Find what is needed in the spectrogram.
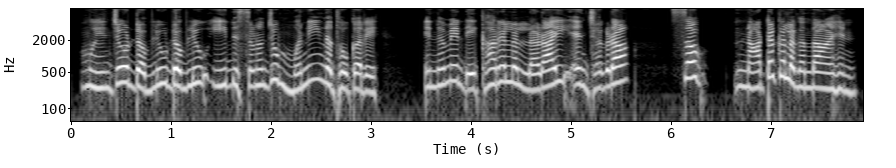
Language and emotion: Sindhi, disgusted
